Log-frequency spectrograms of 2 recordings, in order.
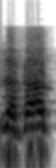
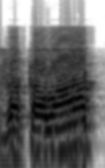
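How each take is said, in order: First: No 'wa' syllable is sounded in the middle. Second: A 'wa' syllable is sounded in the middle.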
